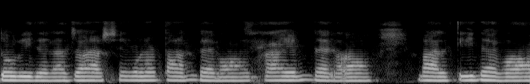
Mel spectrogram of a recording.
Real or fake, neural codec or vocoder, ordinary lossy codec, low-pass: fake; codec, 16 kHz, 2 kbps, FreqCodec, smaller model; none; none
